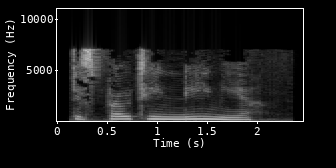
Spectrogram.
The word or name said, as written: dysproteinemia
